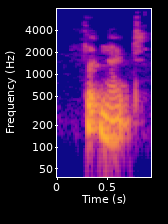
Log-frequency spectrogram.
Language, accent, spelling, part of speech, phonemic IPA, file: English, Southern England, footnote, noun / verb, /ˈfʊtˌnəʊt/, LL-Q1860 (eng)-footnote.wav
- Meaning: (noun) A short piece of text, often numbered, placed at the bottom of a printed page, that adds a comment, citation, reference etc, to a designated part of the main text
